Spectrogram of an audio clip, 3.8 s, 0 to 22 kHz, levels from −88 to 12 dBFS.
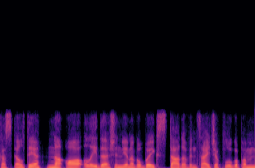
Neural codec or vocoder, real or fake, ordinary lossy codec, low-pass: codec, 16 kHz in and 24 kHz out, 0.9 kbps, LongCat-Audio-Codec, fine tuned four codebook decoder; fake; Opus, 32 kbps; 7.2 kHz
